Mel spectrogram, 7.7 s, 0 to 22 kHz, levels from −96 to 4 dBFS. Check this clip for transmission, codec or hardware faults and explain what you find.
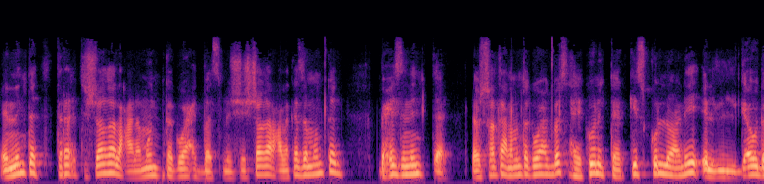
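Nothing in this speech recording points to a fault. There is nothing here to explain.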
